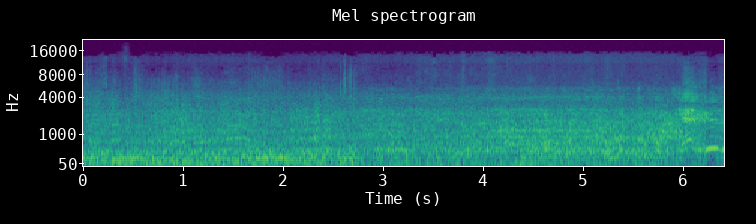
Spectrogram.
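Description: A tiltrotor aircraft drones steadily in flight nearby, a broad continuous engine and rotor rumble that swells slightly near the end, with talk over it.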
